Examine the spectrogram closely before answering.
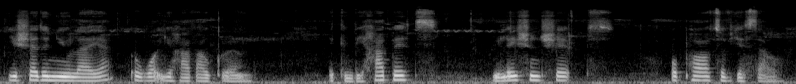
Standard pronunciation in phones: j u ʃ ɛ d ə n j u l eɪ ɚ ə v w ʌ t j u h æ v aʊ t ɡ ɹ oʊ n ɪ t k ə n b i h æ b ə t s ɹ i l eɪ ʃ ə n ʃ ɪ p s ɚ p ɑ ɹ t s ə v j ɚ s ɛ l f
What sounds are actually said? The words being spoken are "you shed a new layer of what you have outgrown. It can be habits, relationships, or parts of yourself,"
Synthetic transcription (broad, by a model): j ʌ ʃ ɛ d ə n j u l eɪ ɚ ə w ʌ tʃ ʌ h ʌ v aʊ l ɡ ɹ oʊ n ɪ t k ə n b i h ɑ b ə t s ɹ i l eɪ ʃ ə n ʃ ɪ p s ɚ p ɑ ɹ t ə v j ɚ s ɛ l f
